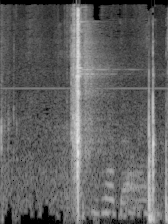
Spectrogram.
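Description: Toy BB guns fired indoors near a table, one sharp snapping shot followed by a second softer pop, with brief quiet between and faint voices.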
